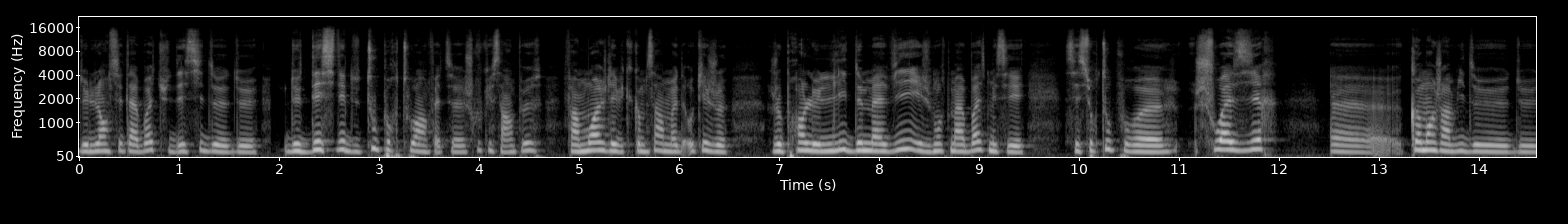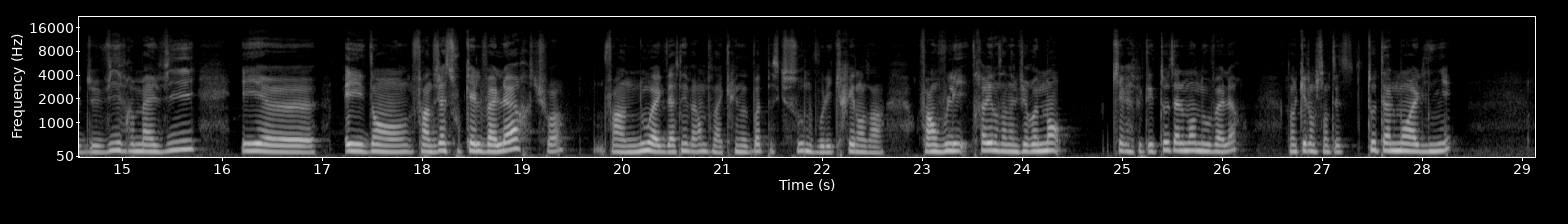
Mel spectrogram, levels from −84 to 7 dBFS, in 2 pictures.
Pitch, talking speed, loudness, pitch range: 195 Hz, 230 wpm, -26 LUFS, 185-215 Hz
